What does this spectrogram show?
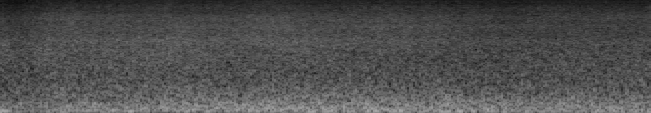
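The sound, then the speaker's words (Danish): Steady, broad roar of surf from large, broad waves rolling in and breaking on the North Sea coast on a nearly windless late evening. A dense continuous wash of water noise with no pauses and no voices. “Alligevel er der store bølger, der brede og mægtige kommer rullende ind mod land.”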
